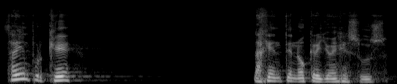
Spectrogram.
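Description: A man with a high-pitched voice delivers an animated sermon. He acts out quoted voices and drops to a hushed low register for emphasis. His voice rings with the long reverb of a church hall. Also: slow. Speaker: pastor.

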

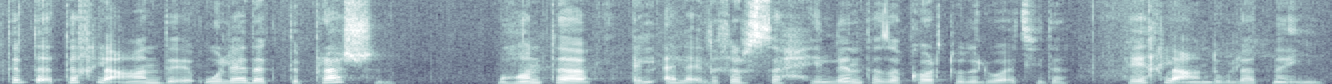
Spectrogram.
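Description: A woman with an Egyptian Arabic accent speaking as a parenting specialist on a studio talk show, animated and acting out what parents say. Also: medium pitch, racing.

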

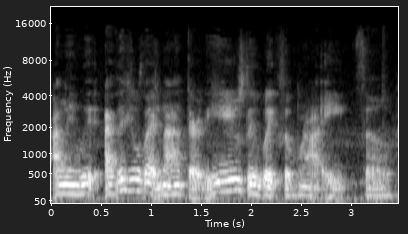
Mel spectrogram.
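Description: A young woman vlogging casually to camera as a parenting vlogger, chatty and loose with plenty of "like" and "um", her voice still a little rough from the morning. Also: low-pitched, fast, dark tone. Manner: chatty, loose, full of "like" and "um" fillers. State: a bit of morning voice. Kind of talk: casual vlog chat to camera. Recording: echoey room, faint background noise.

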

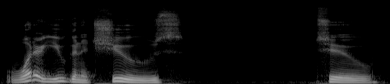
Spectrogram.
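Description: A man's voice: fairly low pitch, lively intonation, very slow, mellow. A man hosting a podcast in a studio, talking in a loose, reflective way with lots of fillers. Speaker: podcast host. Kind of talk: casual chat.

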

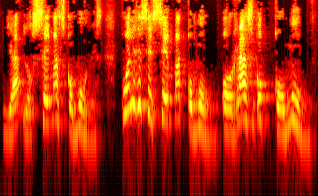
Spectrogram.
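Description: A woman's voice: on the high side, sing-song, takes it slowly, darkish tone. A woman teacher giving an online lesson on a video call, patiently repeating key points and checking in constantly with her students. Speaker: secondary school teacher. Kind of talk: online class explanation.

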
